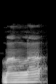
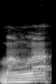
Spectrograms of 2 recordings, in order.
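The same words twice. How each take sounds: Both takes have the same delivery.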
